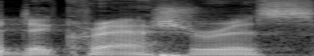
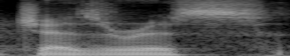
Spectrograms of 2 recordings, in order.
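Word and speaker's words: de Cesaris: amen Roman grosjeans Stefan Johansson Eddie cheever Andrea de crasheris I'm sorry chezaris mikasalo yonbera who I don't know Jan Pierre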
